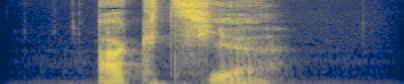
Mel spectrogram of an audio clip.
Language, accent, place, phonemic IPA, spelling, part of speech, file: German, Germany, Berlin, /ˈak.tsi̯ə/, Aktie, noun, De-Aktie.ogg
- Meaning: 1. share, stock 2. legal claim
